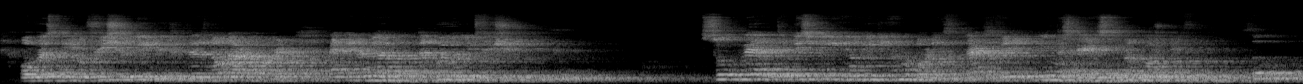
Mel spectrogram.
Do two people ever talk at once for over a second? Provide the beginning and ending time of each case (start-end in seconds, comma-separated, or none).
10.6-11.9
